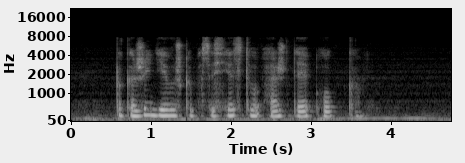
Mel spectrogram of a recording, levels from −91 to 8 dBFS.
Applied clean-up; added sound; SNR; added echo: none; none; none; reverberation time 0.2 s.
